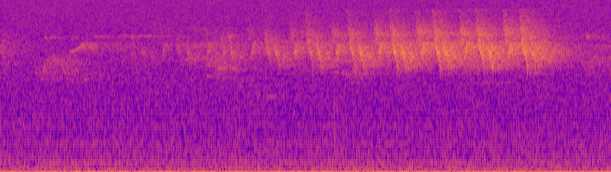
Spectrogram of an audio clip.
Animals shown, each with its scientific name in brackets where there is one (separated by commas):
Eastern Phoebe (Sayornis phoebe), Black-throated Green Warbler (Setophaga virens), Red-eyed Vireo (Vireo olivaceus), Ovenbird (Seiurus aurocapilla)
